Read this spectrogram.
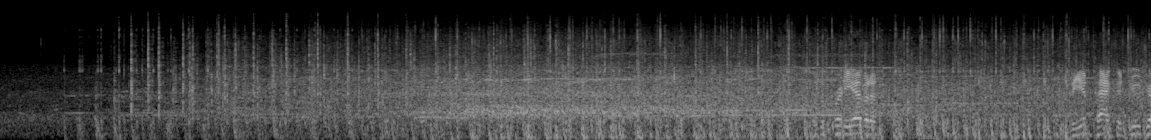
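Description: A large crowd applauds loudly in a big echoing arena.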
